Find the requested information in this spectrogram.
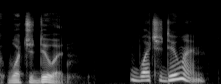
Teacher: And you often becomes a soft ya sound. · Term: reduced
